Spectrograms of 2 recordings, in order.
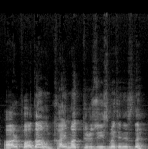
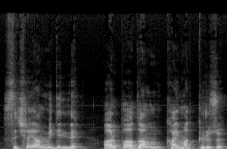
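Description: First: Higher, bustling innkeeper voice; innkeeper's introduction. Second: Calm narrator reading the lettering; reading a sign. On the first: Acted. Innkeeper Butterbur introducing himself to Frodo, eager. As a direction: Arpa Adam, Kaymak Pürüzü said with an eager bow in the voice. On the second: A narrator's reading. Narrator reading the inn sign aloud, calm and even.

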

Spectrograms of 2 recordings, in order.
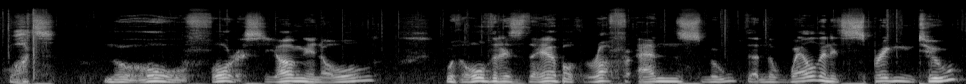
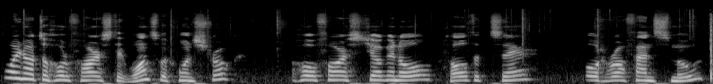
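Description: First: Very slow, incredulous giant voice; growling giant. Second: High-pitched, loud little-man voice; boastful little tailor. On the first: Giant repeating the tailor's boast, slow growl. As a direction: echo it slowly as a dumbfounded giant. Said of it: "growled the credulous giant". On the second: Tailor outbidding the giant's order, high and boastful. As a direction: brag in a high piping voice. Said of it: "asked the little tailor". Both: A narrator's reading.

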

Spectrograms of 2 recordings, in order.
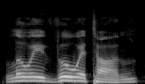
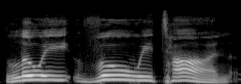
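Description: First: Vuitton stretched slowly as "vu-i-ton"; three-syllable Vuitton. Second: Vuitton said slowly as "vui-ton"; two-syllable Vuitton. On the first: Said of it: "He's saying it's three". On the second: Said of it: "I say, like, two syllables". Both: Shown as a demonstration.

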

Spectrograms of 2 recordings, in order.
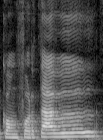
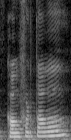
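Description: First: Said in the usual way. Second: "comfortable" in English, pitched up; English word. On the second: Shown as a demonstration. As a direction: say "comfortable" with English sounds, higher. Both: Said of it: "en vez de decir confortable".

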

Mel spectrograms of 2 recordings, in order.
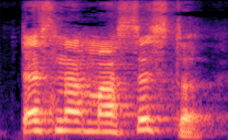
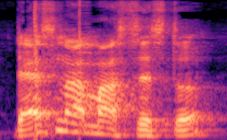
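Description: First: Much higher, mocking echo of her words; higher incredulous mimicry of the wife; mocking repeat. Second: Said in the usual way. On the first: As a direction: throw her line back at her, pitched way up. Repeating the wife's excuse, mocking.

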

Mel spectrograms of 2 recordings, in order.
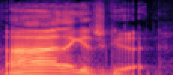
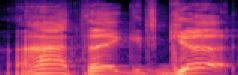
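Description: First: Said in the usual way. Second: Slow, drawn-out mock Russian accent. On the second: Shown as a demonstration. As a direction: stretch each word in a Russian accent. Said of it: "my, my Russian accent".

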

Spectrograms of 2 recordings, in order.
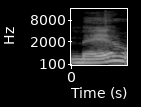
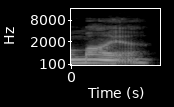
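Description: First: Meyer said as MAY-er; first syllable of Meyer rhymes with "day"; pronounced MAY-er. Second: Meyer said as MY-er; pronounced MY-er. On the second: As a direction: say Meyer with an "eye" vowel, like "my". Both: Shown as a demonstration. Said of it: "Is it Meyer or Meyer".

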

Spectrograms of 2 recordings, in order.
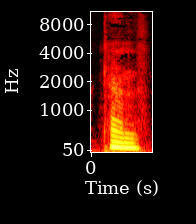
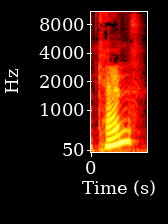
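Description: First: Cannes. with a low falling tune; settled statement. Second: Cannes? with a rising, questioning tune; doubtful rising Cannes?; unsure question. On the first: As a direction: land Cannes. firmly, as an answer. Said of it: "that was in a mild Scottish accent". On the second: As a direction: try Cannes? tentatively, as a question. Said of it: "I think it's pronounced Cannes". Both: Shown as a demonstration.

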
